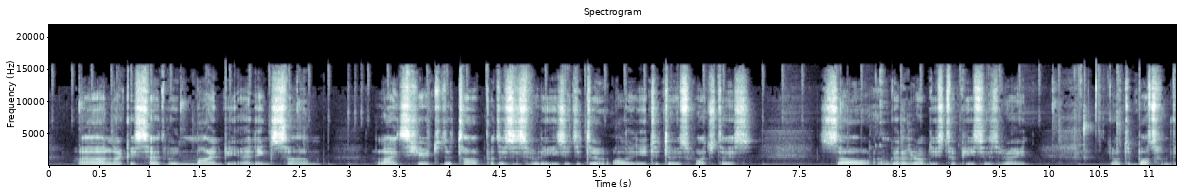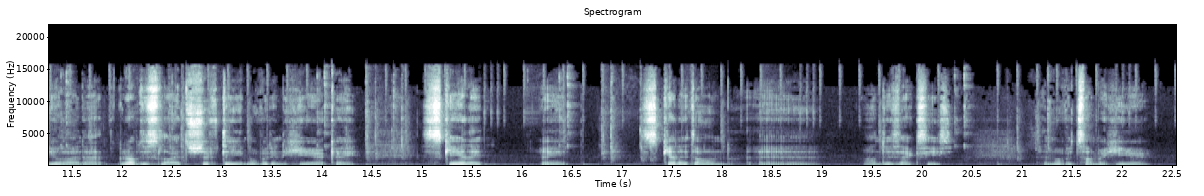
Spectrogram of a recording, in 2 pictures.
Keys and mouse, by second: 0.5-1.2 middle drag, 1.4-2.4 shift+middle drag, 5.0-7.8 middle drag, 8.0 shift+middle click, 8.7 /, 9.3-9.9 middle drag, 10.5 KP_5, 12.4 shift+d, 14.3 s, 16.6 s, 20.7 g.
